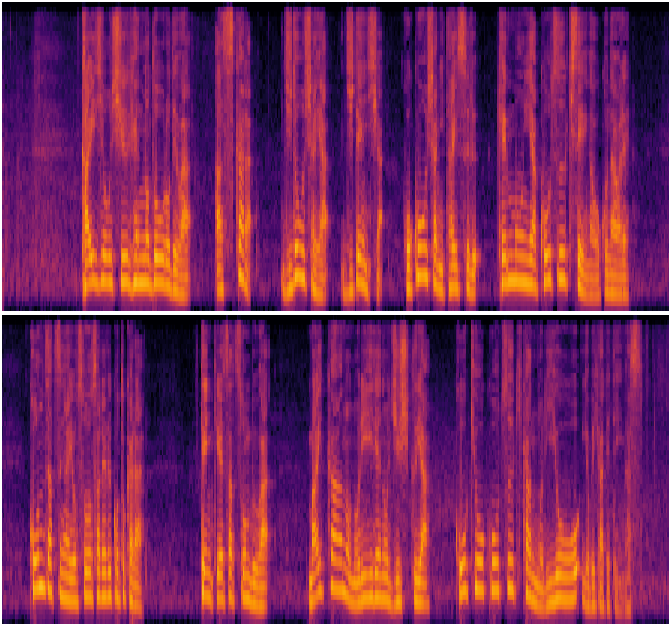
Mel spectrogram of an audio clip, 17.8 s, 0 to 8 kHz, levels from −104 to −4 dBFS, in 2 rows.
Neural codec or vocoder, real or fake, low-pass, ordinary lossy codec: none; real; 7.2 kHz; none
